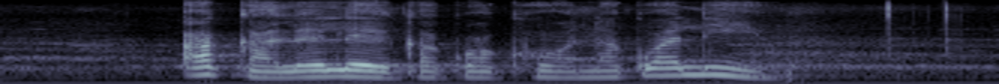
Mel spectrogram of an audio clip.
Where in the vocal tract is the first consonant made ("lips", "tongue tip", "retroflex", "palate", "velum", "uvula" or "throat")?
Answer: velum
